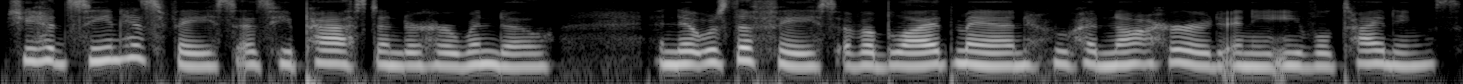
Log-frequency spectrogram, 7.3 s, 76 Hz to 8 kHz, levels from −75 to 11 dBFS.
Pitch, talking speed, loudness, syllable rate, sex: 225 Hz, 220 wpm, -18 LUFS, 5.1 syllables/s, female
